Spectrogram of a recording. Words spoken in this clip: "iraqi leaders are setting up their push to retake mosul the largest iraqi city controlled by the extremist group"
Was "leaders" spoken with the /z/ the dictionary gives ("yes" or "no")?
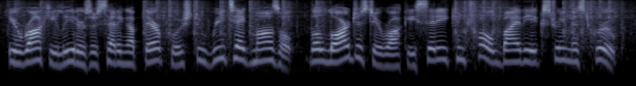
yes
